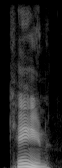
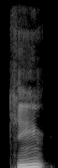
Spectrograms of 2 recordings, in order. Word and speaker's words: Keane: Kane. Kane? Keen. Keen. Keen? It's Keane, right? Yeah. Keen. Okay. That's how I always pronounced it.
